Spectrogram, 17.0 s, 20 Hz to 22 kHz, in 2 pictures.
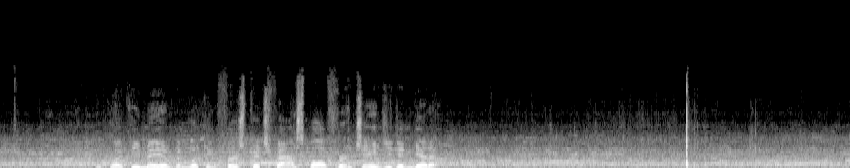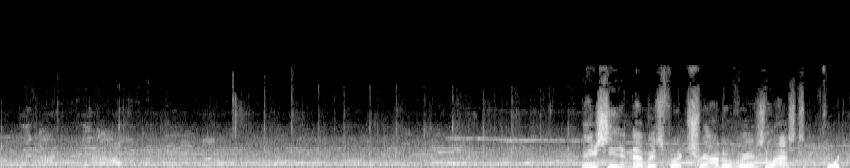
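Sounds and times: baseball smacking into mitt: 6.8s - 7.1s.

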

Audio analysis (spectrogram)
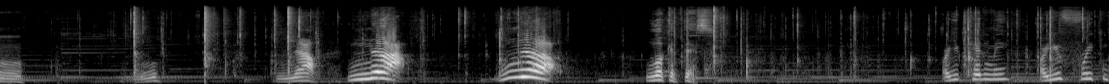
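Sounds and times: background music with held notes: 0.0s - 11.0s
plastic package crackling open: 0.5s - 11.0s.

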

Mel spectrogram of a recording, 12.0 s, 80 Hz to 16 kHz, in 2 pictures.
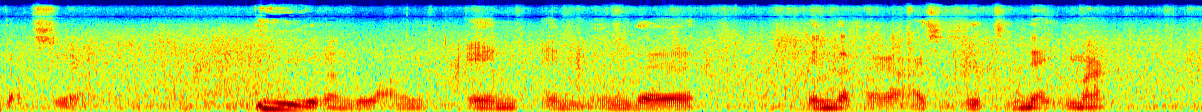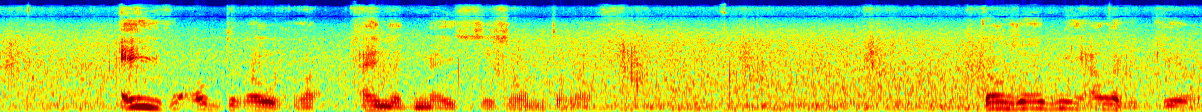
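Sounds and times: sea surf breaking: 0.0s - 12.0s
wind on microphone: 0.0s - 12.0s.

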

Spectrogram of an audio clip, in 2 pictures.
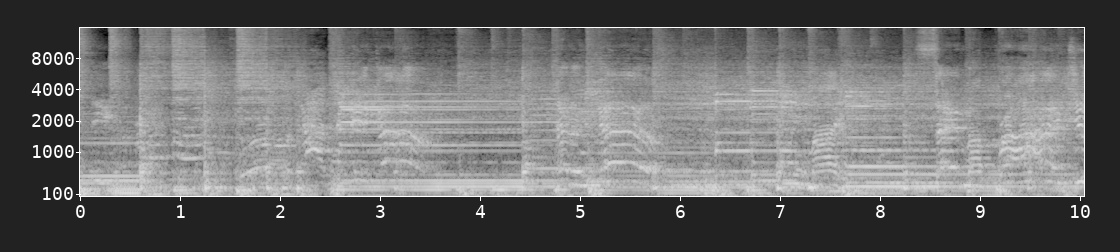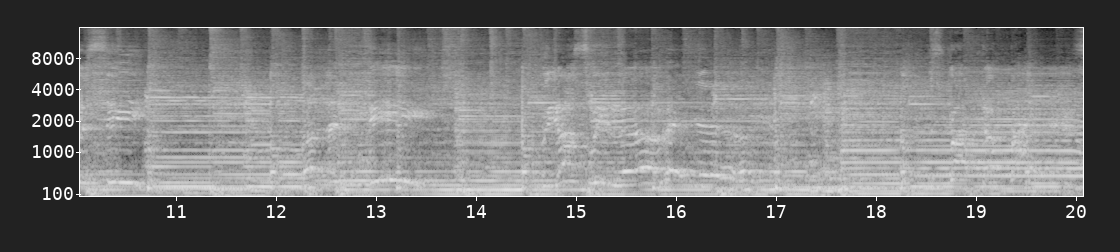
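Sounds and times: bass: 0.0s - 20.0s
drums: 0.0s - 20.0s
electric guitar: 0.0s - 20.0s
horn section: 0.0s - 20.0s.

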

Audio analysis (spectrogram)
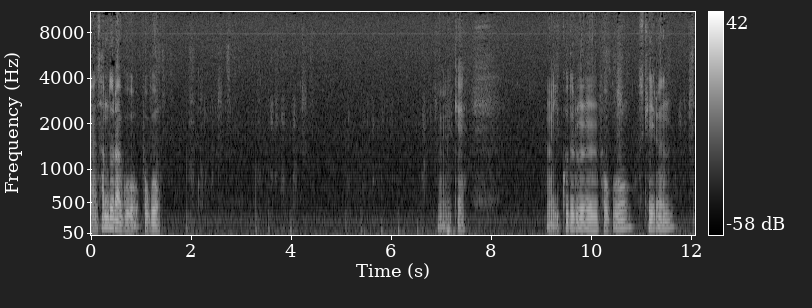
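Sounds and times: marker scratching on whiteboard: 1.3s - 7.2s, 10.0s - 10.8s, 11.6s - 12.0s
marker tip tapping board: 5.1s - 6.7s.

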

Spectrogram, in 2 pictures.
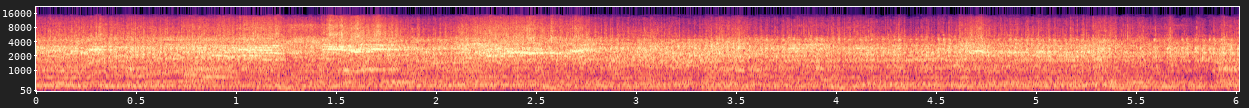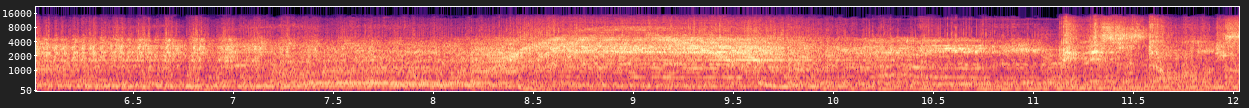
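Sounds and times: droning electric guitar and noise: 0.0s - 12.0s.

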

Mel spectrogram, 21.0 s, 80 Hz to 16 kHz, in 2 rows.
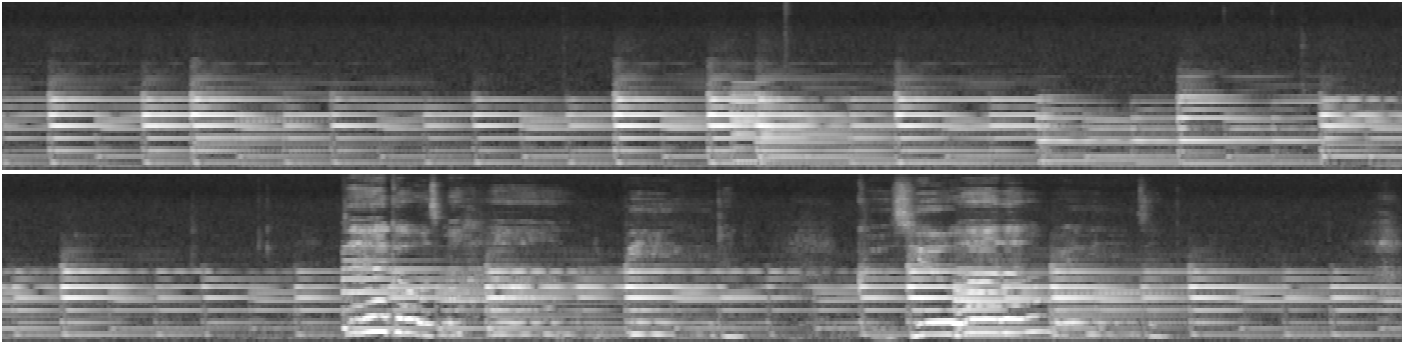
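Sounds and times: solo piano playing: 0.0s - 21.0s.

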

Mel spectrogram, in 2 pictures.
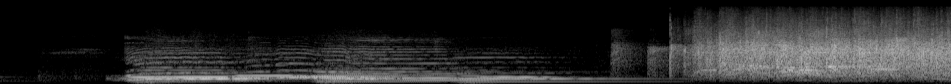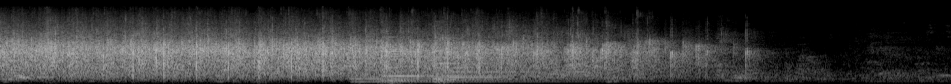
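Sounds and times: held instrument notes: 1.2s - 6.2s, 12.8s - 16.2s
audience applauding: 6.1s - 17.3s.

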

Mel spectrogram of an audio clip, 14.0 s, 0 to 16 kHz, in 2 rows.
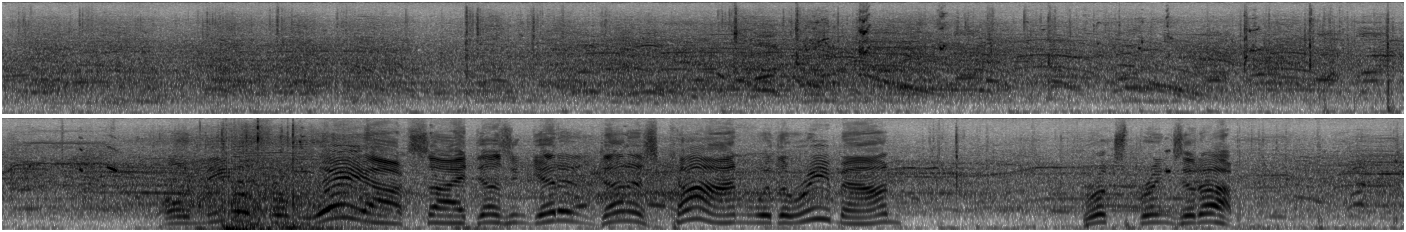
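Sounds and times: hum of arena crowd: 0.0s - 14.0s.

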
